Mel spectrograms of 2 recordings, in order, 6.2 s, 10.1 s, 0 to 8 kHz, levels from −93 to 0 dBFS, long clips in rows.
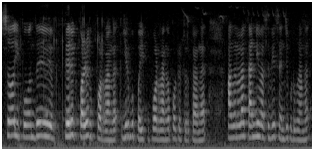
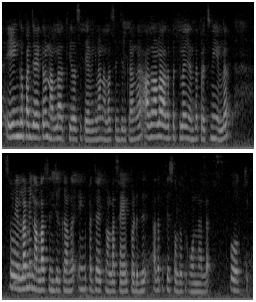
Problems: constant background noise, background conversations at intervals, low volume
